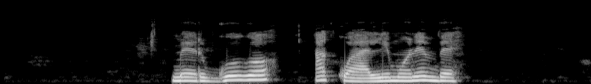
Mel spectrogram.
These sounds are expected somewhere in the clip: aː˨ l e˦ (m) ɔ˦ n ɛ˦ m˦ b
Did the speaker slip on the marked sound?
no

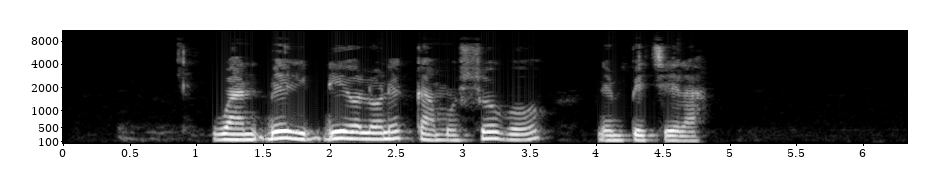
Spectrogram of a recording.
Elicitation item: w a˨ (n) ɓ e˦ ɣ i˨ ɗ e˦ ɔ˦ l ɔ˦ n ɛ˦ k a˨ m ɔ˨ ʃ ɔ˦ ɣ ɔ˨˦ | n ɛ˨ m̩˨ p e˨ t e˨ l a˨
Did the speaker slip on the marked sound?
no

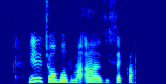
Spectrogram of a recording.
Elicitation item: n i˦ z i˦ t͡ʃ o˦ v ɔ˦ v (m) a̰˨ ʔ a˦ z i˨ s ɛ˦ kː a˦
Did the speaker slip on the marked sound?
no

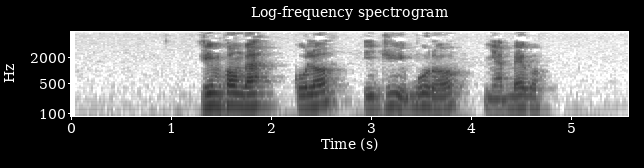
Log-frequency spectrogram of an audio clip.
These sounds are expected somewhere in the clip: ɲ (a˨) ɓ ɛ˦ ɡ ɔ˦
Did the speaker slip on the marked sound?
no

